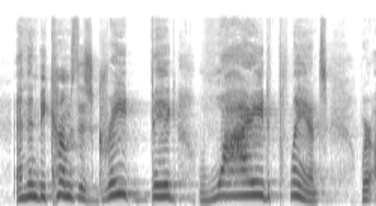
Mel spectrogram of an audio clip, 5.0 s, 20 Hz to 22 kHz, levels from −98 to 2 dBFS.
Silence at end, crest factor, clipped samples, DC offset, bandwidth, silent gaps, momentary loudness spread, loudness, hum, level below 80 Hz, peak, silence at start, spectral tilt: 0 s; 20 dB; under 0.1%; under 0.1%; 15.5 kHz; none; 14 LU; -34 LUFS; none; under -90 dBFS; -16 dBFS; 0.2 s; -3.5 dB/octave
